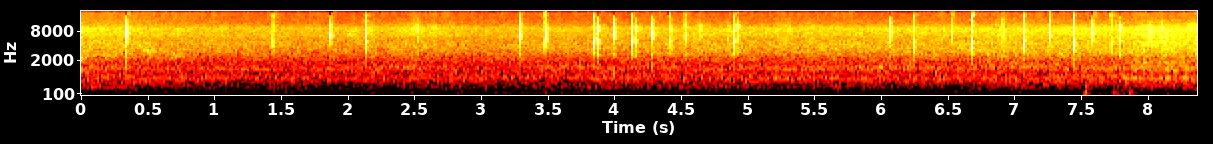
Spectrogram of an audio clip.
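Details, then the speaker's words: 2005 Chevy Tahoe door power window: sharp, irregular relay clicks with no motor hum when the switch is pressed; cause found to be a bad connection at the window motor. "now I can hear the relay clicking on off you can or not"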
